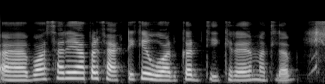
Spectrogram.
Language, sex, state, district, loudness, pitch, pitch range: Hindi, female, Maharashtra, Mumbai Suburban, -16 LUFS, 205 Hz, 200-245 Hz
